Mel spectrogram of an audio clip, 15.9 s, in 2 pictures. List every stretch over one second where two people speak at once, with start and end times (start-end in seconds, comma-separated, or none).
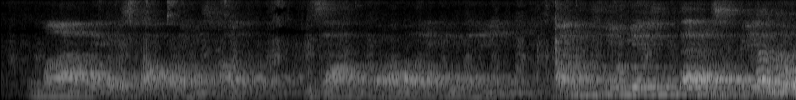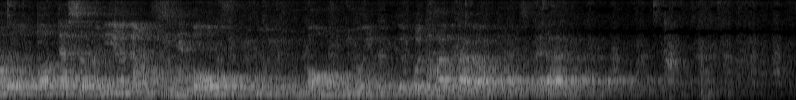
7.5-9.8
